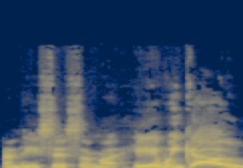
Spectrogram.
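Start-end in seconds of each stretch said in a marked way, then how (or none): 1.0-1.8 slightly annoying, grating tone, raised and high pitch. Quoting a line from a film trailer: slightly annoying James Corden voice. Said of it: "in his sort of slightly annoying voice".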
